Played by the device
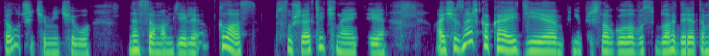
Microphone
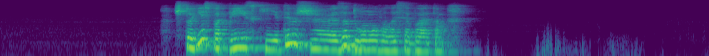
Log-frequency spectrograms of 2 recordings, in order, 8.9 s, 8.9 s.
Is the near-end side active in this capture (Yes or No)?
Yes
